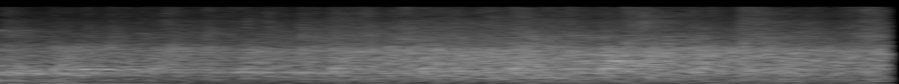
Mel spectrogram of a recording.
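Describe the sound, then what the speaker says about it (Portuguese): Dense, steady applause from a church congregation during a Friday worship service, loud and continuous throughout with no pauses. "aplaude o nome de Jesus."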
